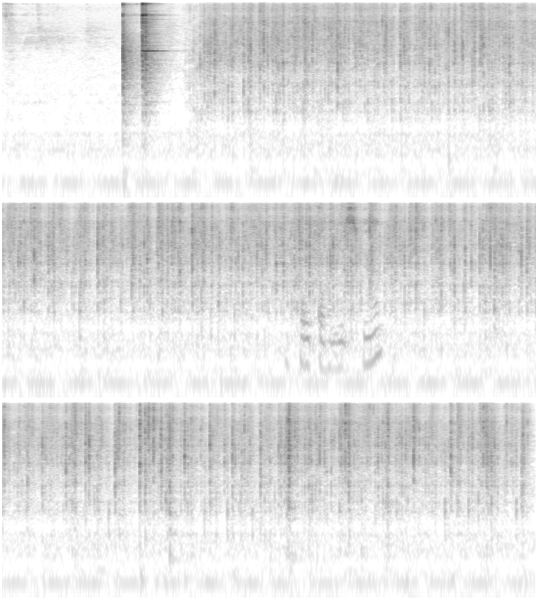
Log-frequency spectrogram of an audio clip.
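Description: A balloon whisk beating a thin, runny egg-and-oil batter in a bowl: a fast, continuous scratchy swishing and tapping that starts about two seconds in. Just before it, a single sharp clink.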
